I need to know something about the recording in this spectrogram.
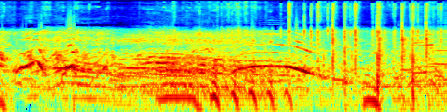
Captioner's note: clapping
